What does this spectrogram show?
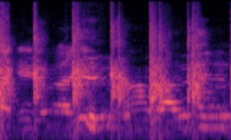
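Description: A crowd claps in a steady, fast rhythm, the sharp bursts coming several times a second, while voices shout over the applause, applauding a man who serves them all.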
